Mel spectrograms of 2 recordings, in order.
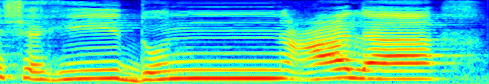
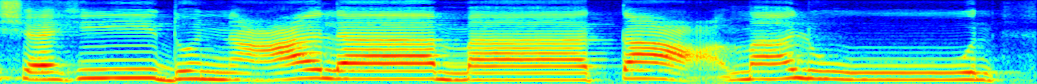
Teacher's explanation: دن کے اوپر ہم نے غنہ نہیں کرنا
